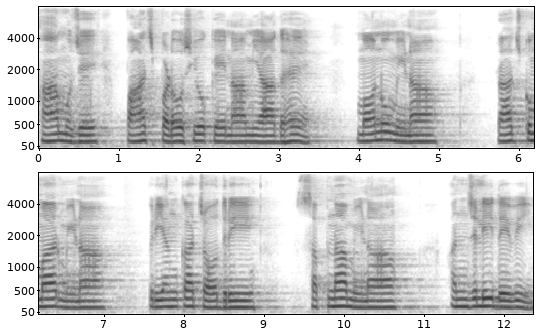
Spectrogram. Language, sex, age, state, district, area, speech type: Hindi, male, 45-60, Rajasthan, Karauli, rural, spontaneous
